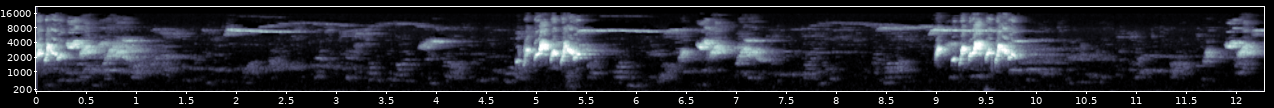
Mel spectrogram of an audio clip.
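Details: Excited by a recording of hatchling calls, a caged Vietnamese red-whiskered bulbul sings fast-linked phrases. Loud rich warbled bursts come about every two seconds, interleaved with thin high whistles and faint chatter.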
